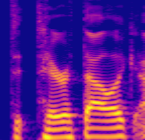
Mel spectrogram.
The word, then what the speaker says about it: terephthalic: So the polyester is monoethylene glycol, and correct me if I'm pronouncing this wrong, terephthalic acid.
